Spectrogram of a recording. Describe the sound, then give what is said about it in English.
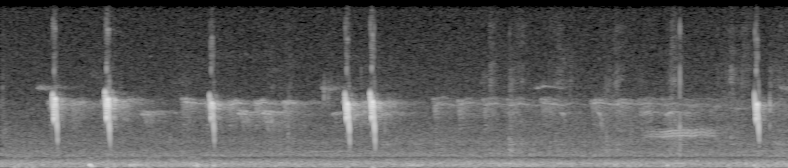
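Wild male birds calling from nearby treetops give short, sharp, high-pitched chirps, about seven scattered irregularly with a few quick pairs, over a steady low rumbling background hiss. No one speaks. “They're still around, calling from the nearby treetops.”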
